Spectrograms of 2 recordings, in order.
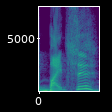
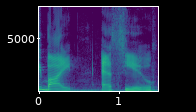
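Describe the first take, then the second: First: "Bitsu" said as one smooth two-syllable word, BIT-su; correct name. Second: "Bite S U" read slowly as three separate parts, like the text-to-speech voice; spelled-out misreading. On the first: Shown as a demonstration. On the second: Retold or imitated. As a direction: spell out "Bite S U" word by word, the way the robot reads it. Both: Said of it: "It couldn't say Bitsu?".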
